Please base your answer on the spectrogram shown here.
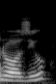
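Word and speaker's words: Rousseau: है उसके फादर हैं रोजू हिंदी में उनको रूसो भी बोला जाता है उनके नाम को प्रोनाउंस किया जाता है तो रोजू कहते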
